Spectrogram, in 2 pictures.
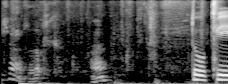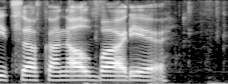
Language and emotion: Russian, angry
